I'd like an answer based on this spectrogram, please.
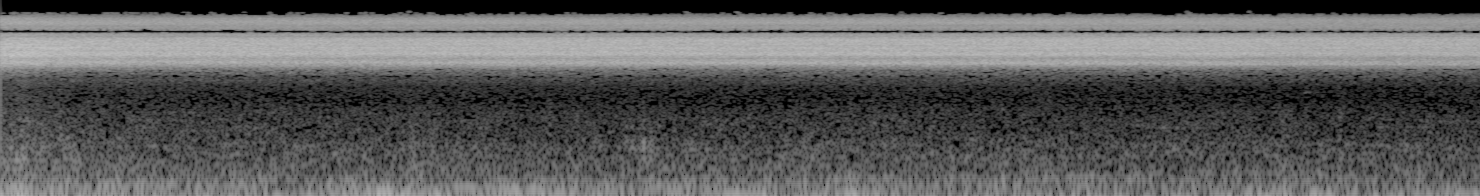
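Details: Male cicada singing on a tree trunk while a second male beside it listens, several cicadas gathered nearby, filmed by phone: a steady, unbroken high-pitched hissing buzz holding even loudness throughout, with no pauses or other clear sounds.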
